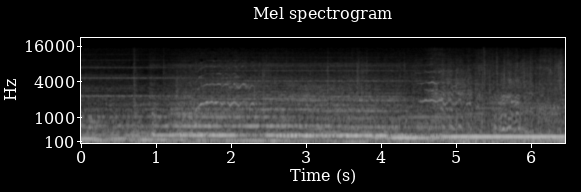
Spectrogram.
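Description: Film score of long held notes, with a horse whinnying over it about a second in and again near the end.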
